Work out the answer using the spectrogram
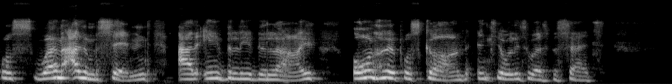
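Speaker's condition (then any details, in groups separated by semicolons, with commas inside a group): Down syndrome; present from birth, infant heart failure, heart surgery, pneumonia, stopped breathing, resuscitated, chest problems; learned to speak by copying younger sister Susie, second top grade and b in French speaking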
